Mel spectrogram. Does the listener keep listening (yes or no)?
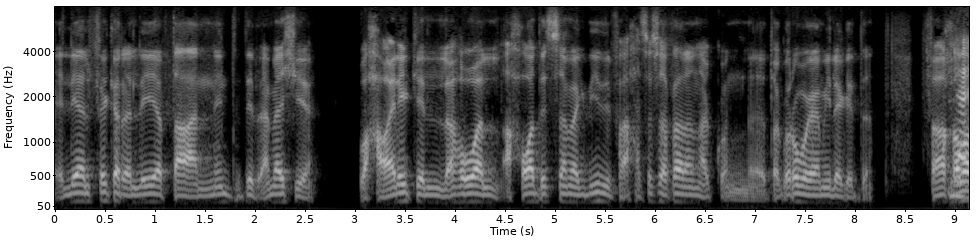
no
